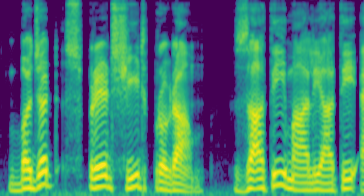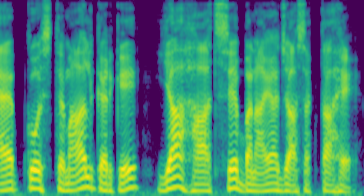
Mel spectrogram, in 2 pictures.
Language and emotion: Urdu, neutral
